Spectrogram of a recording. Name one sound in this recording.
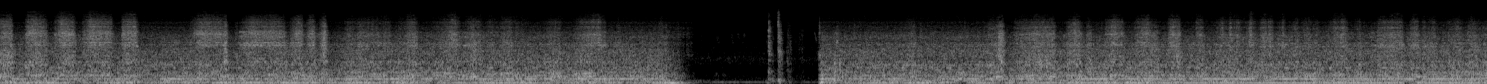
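A gouge scrapes and chatters against spinning wood.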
